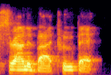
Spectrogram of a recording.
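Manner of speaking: put-on spoken in Manchester accent. Recalling how he delivered the line on the first take, use the Jamie Tartt Manchester accent. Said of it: "he gave it that Jamie Tartt Manchester accent".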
